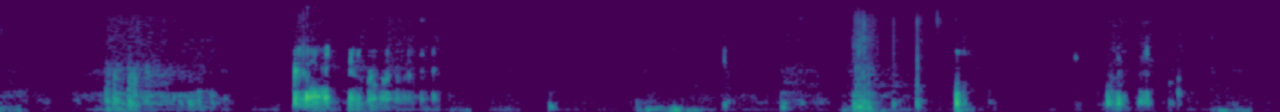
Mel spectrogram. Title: my stomach growling (only audio)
